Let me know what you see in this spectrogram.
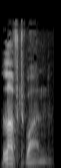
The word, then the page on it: loved one: British English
